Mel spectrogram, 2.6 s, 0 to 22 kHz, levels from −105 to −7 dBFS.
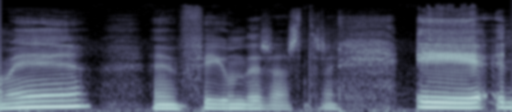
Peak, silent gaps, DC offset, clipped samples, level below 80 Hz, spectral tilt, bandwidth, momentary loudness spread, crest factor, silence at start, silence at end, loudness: -16 dBFS; none; under 0.1%; under 0.1%; -60 dBFS; -6 dB/octave; 16.5 kHz; 17 LU; 14 dB; 0 s; 0 s; -30 LUFS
